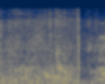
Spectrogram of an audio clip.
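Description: Domestic pigeon in a village coop, cooing low and soft in a steady murmur, mixed with faint rustling and background noise at close range.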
